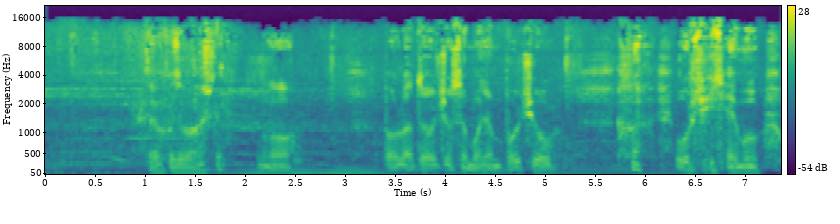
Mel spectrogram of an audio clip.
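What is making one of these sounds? An elderly man speaks in a low, close voice.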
